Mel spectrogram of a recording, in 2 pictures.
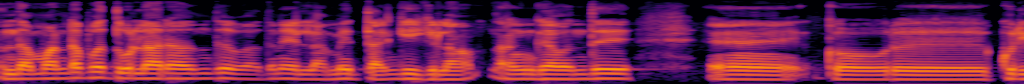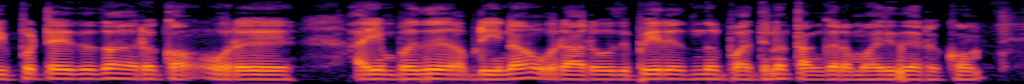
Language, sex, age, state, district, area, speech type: Tamil, male, 30-45, Tamil Nadu, Salem, rural, spontaneous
